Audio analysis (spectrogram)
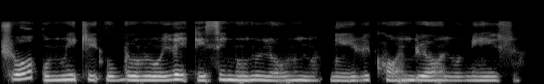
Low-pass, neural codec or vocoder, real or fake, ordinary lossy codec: none; codec, 16 kHz, 1 kbps, FreqCodec, larger model; fake; none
